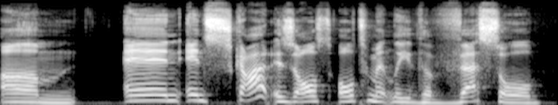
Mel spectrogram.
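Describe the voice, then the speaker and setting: A man co-hosting a film podcast, talking casually with many restarts and fillers and gently pushing back on his co-host. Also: a little high, animated, unhurried, dry recording.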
